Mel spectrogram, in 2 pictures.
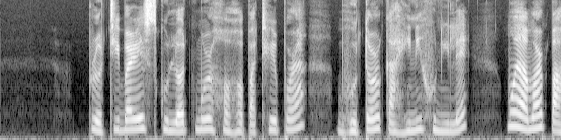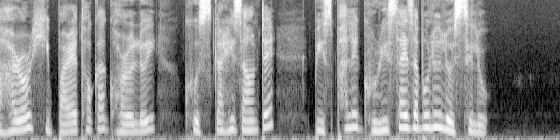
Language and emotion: Assamese, fearful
